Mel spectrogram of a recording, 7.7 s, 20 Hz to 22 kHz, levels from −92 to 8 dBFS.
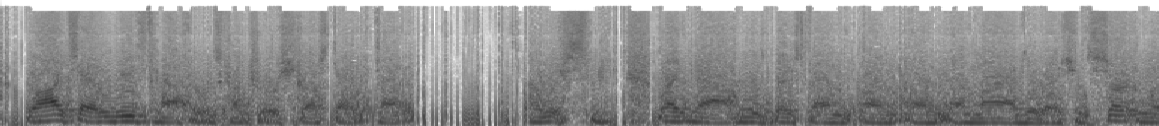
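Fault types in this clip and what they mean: Low bit depth without dither: The speech is wrapped in a coarse, grainy distortion that rises and falls with the voice and is nearly as loud as the speech itself. This likely comes from truncating the signal to about 3 bits. Unlike dithered requantisation or ordinary hiss, which leave a steady noise floor, this grit tracks the signal, sputtering and dropping out in quiet moments, where the faint room noise sits well beneath the speech.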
